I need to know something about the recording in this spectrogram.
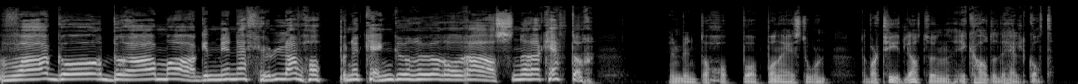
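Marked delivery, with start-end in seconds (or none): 0.0-5.9 very high, wailing, drawn-out howl. Narrator reading the grandmother's reply to Georg, howling. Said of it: "hylte hun".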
